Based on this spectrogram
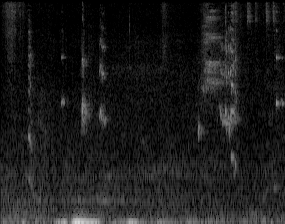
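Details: Rainbow lorikeets (Trichoglossus moluccanus) competing and frisky at a backyard bird bath in dry Sydney give short, harsh screeches and chattering squawks in scattered bursts over a low rumble of wind or background noise.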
